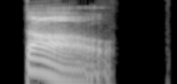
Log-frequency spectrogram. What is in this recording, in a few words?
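"dao", Chinese, tone 4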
